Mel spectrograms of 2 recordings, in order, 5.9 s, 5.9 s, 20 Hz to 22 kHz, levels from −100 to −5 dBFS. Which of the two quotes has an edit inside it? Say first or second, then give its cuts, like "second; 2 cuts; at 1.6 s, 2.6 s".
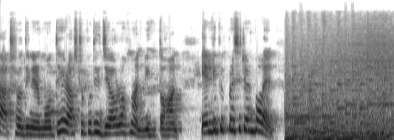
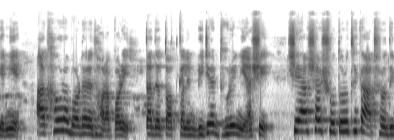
first; 1 cut; at 4.2 s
